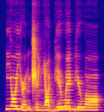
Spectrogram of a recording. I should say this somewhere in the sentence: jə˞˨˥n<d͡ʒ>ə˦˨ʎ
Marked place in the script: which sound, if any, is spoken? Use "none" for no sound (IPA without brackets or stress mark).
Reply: d͡ʒ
